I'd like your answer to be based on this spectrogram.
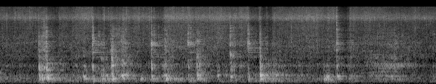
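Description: Onion, ginger and garlic fry in a pan with a bright, steady sizzle, while a utensil stirs them in repeated scraping strokes close by.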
